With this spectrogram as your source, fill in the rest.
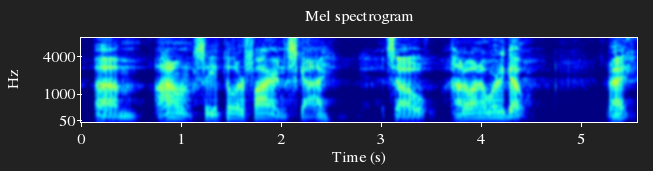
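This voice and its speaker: A man talks with a bright, sharp tone. His speech is broken by long, frequent pauses. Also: moderate pace. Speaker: pastor. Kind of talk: sermon. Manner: halting with many fillers.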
